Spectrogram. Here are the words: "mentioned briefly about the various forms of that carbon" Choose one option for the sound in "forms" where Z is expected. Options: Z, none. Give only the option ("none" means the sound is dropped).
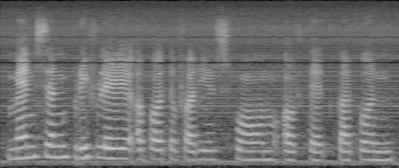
none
